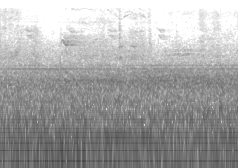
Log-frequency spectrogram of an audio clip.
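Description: Faint, steady room tone with a low hum and a thin steady tone; no distinct handling sounds stand out.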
